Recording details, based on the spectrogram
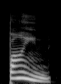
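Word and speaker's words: pine: पर जैसे ही आखिर में एक ई जुड़ता है ये बन जाता है पाइन, और आई की साउंड जादू की तरह आई में बदल जाती है।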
